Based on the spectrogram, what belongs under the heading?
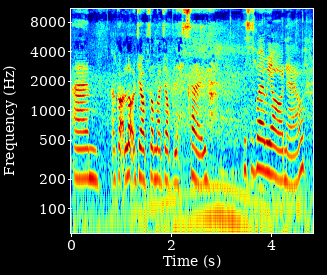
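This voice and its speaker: A gardening vlogger in her thirties, nursing a cold, chats casually outdoors on her allotment while planning her gardening jobs, full of ums and restarts. Her mid-range voice has fairly even intonation and a moderate pace, with background noise behind it.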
